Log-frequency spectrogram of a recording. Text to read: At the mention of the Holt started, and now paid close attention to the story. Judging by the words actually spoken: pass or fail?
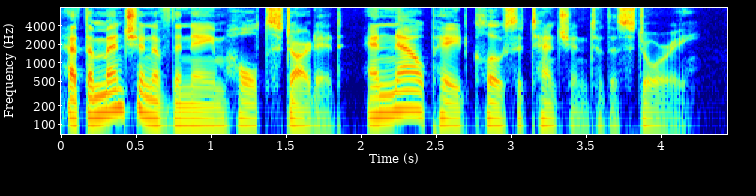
fail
